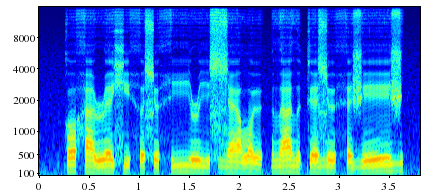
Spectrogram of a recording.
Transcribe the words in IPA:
k ɔ h a ɹ ɛ xʲ e h ə ɬ ʏ h iː ɹ iː ɬ ɮ æː lˠ ʏ | ð a ð ɘ k ɛ ɮ ʏː h ɛ ʒ eː ʒ

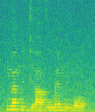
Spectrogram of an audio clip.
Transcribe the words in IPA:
m ɛ˦ m i˧ ɡ i˨ ɾ a˨ ɡ u˨ w e˧ m i˨ m o˨

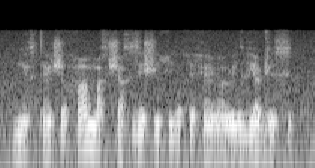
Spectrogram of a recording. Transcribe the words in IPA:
bʲ ɑ̃ x t æ̃ ʃ ʌ h ɑ m ɑ x ʃ ɑ x z ɪ ʃ i h i o̯ h ɪ h æ̃ ɳ ɑ̃ o̯ ɭ i o̯ vʲ ɑ ɖ ɪ x

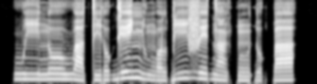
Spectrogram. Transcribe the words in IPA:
w iː˧ n oː˧ w a˨ t i˨ ɾ o˧ ɡ eː˦ ɲ u˨ ŋ ɔ˨ l ɓ iː˦ v e˧ d ã˨ k͡p ũ˨ ɗ o˨ k͡p a˦

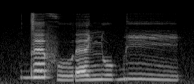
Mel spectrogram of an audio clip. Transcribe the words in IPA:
d ɛ˦ f u˨ ɾ ɛ˧ ɲ u˧ b iː˦˨

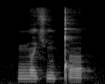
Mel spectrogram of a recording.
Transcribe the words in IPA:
ŋ ã˥ ɕ ũ˥ ǃ ã˧

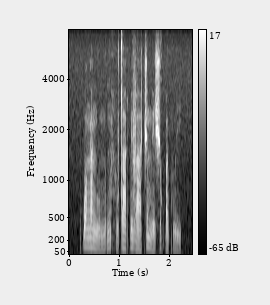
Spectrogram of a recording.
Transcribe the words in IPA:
ɓ ɔ˦ ŋ a˦ ŋ uː˨ m ɪ˨ ɡʷ ĩ˦ h u˨ t a˦˨ k͡p ɪ˦ v aː˨ t͡ʃ ʊ˦ m eː˨ ʃ o˦ k͡p a˨ kʷ iː˨

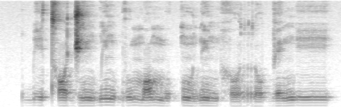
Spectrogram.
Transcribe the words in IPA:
ɓ i˨ tʰ ɔ˨ d͡ʒ ĩ˨ ɡ͡b ĩ˦ ɡ͡b u˨˦ m ɔ˨˦ m u˨ k ũ˦˨ ɗ ĩ˦˨ m h o˨ r o˨ b e˦ ŋ iː˦

